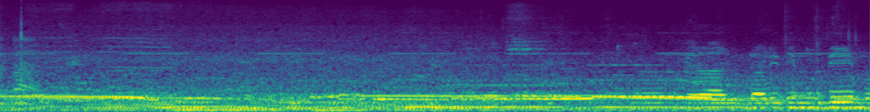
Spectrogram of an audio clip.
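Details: Steady ringing tones, like a singing bowl, sound over a low rumbling hum and some background voices, with no clear animal call.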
